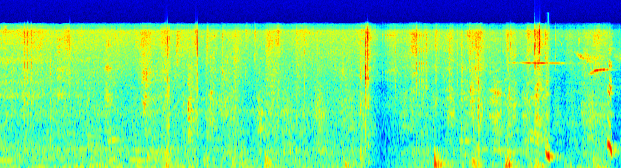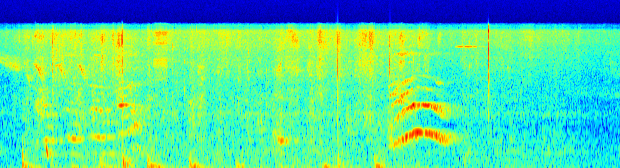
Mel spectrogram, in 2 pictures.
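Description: Two dogs, a Saint Bernard and a Parson Russell Terrier, play-fighting: jaws snapping and chomping with sharp clicks and knocks, short yelping cries, and one high whine that rises and falls about ten seconds in.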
